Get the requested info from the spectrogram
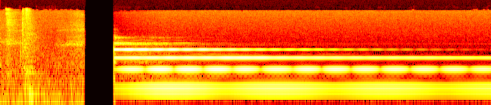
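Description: After a second of faint room tone and a brief dead silence, a deep bell-like tone is struck about a second and a half in and rings on steadily, its loudness wavering in a slow pulse.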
